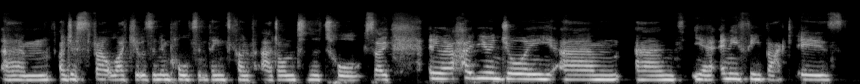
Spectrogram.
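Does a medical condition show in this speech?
Yes: bilateral cleft lip and palate; congenital, fed as infant on Man bottle squeeze feeding bottle.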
